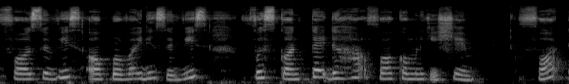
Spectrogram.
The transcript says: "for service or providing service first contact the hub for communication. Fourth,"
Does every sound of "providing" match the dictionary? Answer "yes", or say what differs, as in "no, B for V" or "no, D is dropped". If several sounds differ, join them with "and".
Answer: yes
